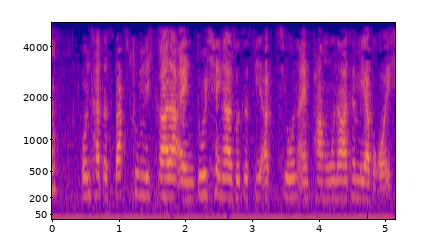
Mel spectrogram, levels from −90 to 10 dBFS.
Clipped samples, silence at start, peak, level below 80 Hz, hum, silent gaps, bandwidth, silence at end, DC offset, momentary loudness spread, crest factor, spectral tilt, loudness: under 0.1%; 0 s; -10 dBFS; -64 dBFS; none; none; 5.2 kHz; 0 s; 0.4%; 13 LU; 18 dB; -5 dB/octave; -27 LUFS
